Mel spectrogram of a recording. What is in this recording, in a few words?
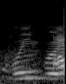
Aegyo; Seventeen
